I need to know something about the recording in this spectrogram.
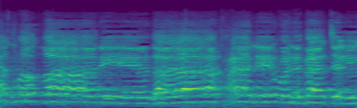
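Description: A sung Arabic devotional chant in praise of the Prophet (madih), the voice drawing out long, wavering melismatic notes.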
